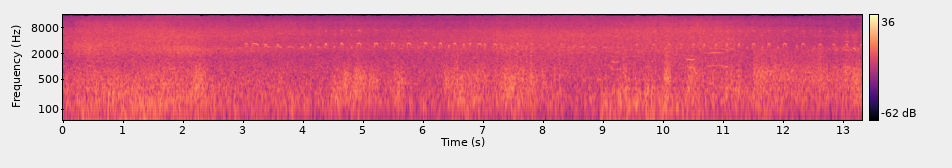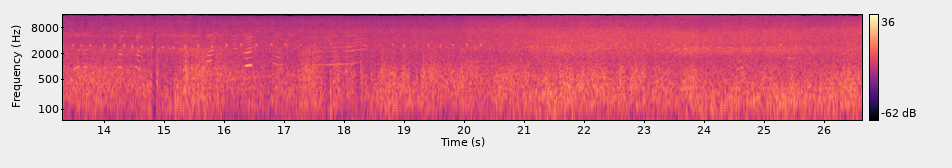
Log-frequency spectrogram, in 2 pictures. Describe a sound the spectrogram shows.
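Surf washes and breaks along the shore.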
